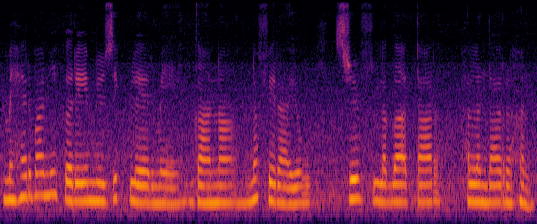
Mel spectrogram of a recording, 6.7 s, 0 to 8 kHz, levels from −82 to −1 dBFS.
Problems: constant background noise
